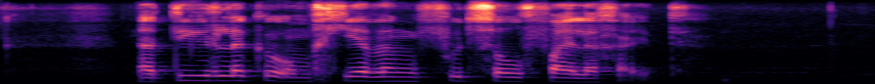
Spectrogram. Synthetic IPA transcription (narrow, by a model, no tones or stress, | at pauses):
nɐtiːrləkəɔmχiəvəŋfutsəlˠfɛjləχɦə̰jt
